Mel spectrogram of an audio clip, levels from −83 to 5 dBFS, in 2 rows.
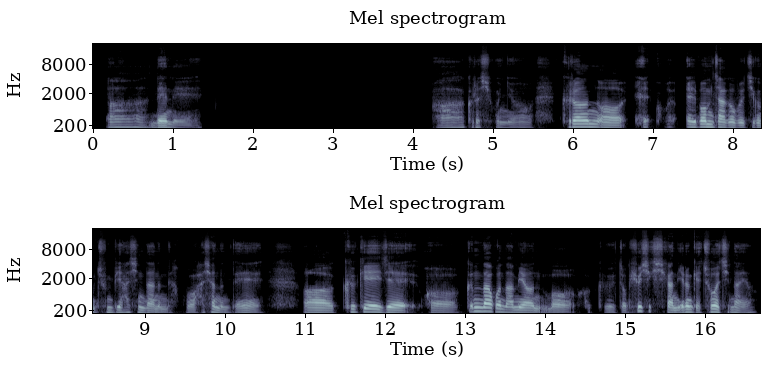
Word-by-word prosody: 아, 130 -1 -7
네, 110 -1 +4
네. 80 -5 -9 2.9
아, 115 +2 -8
그러시군요. 95 -5 -9 0.3
그런 150 -1 +4
어 115 -3 +2 0.2
앨 - - -6
어 - - -19 0.2
앨범 140 0 +4
작업을 125 -3 +1
지금 110 0 -4
준비하신다는 120 -5 -4
하고 100 0 -9
하셨는데 95 0 -4 0.5
어 115 -2 +2
그게 145 +1 +4
이제 120 -4 +3 0.2
어 100 -4 -5
끝나고 180 -3 +5
나면 120 -5 +2
뭐 100 -2 -2 0.3
그 100 -1 -11
좀 110 - -6
휴식 195 0 0
시간 115 -2 +2
이런 140 +2 +4
게 - - -4
주어지나요? 125 -7 +1
115 Hz, 210 characters per minute, -29 LUFS, 100-130 Hz, 2.9 s, 끝나고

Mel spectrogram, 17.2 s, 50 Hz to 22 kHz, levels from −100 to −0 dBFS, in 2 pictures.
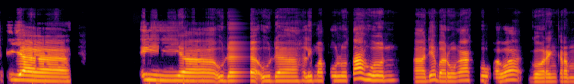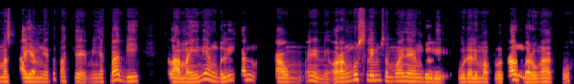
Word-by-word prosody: Iya. 205 -1 +8 1.8
Iya, 185 -4 0 0.6
udah 175 0 +1 0.5
udah 170 0 0 0.4
50 175 0 -3
tahun, 205 -7 +4 0.4
eee, 155 0 +1
dia 195 +3 0
baru 160 -1 +2
ngaku 185 0 -1 0.2
bahwa 160 +7 +1 0.3
goreng 145 +1 0
kremes 150 0 -3 0.2
ayamnya 140 -1 -1
tuh - - -12
pakai 150 -2 -6 0.2
minyak 140 +1 -12
babi. 165 -5 -1 0.4
Selama 135 -2 +3
ini 140 +9 -7
yang 180 - -6
beli 150 +6 -4 0.2
kan 205 0 -1 0.4
kaum 140 -1 0 0.3
ini 185 -1 -4 0.2
nih, - - -15
orang 145 0 +4
muslim 205 -2 -1
semuanya 160 -1 -3
yang - - -8
beli, 135 -1 -3 0.3
udah 135 -1 -2
50 135 0 -5
tahun 205 +1 +8
baru 130 -1 +4
ngaku. 135 -1 -3
160 Hz, 125 wpm, -23 LUFS, 145-185 Hz, 1.8 s, Iya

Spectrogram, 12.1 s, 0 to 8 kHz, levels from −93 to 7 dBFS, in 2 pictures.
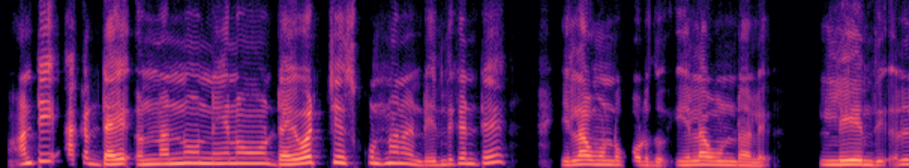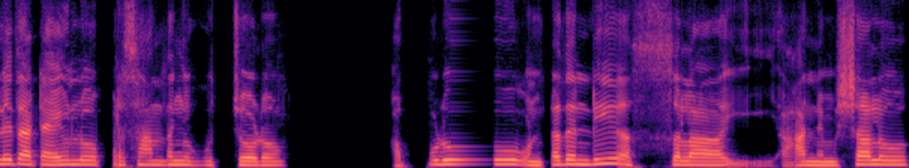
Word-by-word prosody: అంటే, 275 +7 +3 0.2
అక్కడ 225 - -2
డై 210 - +9 0.3
నన్ను, 235 +3 +3 0.2
నేనూ 245 +1 0 0.2
డైవర్ట్ 270 +8 +6
చేసుకుంటన్నానండి. 255 -8 -1
ఎందుకంటే, 235 +7 -2 0.5
ఇలా 205 +3 +4
ఉండకూడదు, 180 -4 -4 0.2
ఇలా 190 +1 +3
ఉండాలి, 160 -5 -1 0.5
లేనిది 190 -3 +5 0.2
లేదా 220 0 +3
ఆ - - -14
టైంలో 195 +2 0 0.2
ప్రశాంతంగా 185 0 -3
కూర్చోడం. 170 0 -2 0.8
అప్పుడూ 195 +9 -1 0.5
ఉంటదండీ 200 +7 0 0.2
అస్సలా, 180 0 -1 0.3
ఈ - - -14 0.3
ఆ - - +1
నిమిషాలు 195 +6 +1
195 Hz, 120 wpm, -21 LUFS, 180-225 Hz, 0.8 s, డై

